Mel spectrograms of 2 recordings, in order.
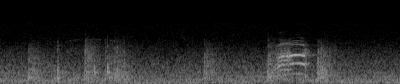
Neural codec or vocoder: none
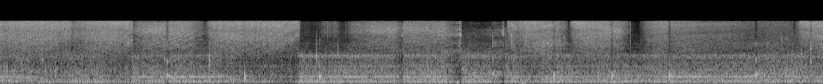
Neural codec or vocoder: none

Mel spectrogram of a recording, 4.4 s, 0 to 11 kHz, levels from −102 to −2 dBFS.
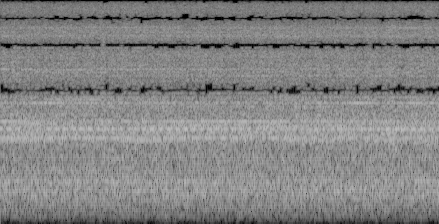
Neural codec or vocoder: none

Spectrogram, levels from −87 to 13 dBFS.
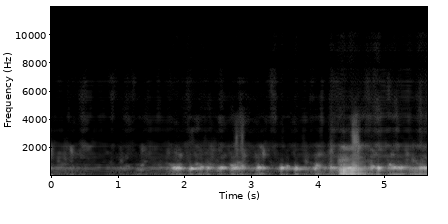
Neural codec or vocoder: vocoder, Vocos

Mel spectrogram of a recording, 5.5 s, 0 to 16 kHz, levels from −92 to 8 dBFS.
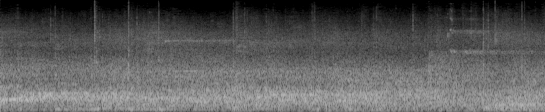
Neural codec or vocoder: none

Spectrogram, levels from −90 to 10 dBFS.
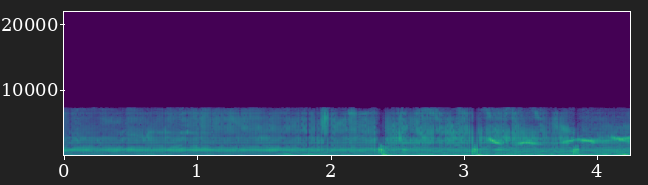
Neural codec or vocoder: vocoder, BigVGAN v2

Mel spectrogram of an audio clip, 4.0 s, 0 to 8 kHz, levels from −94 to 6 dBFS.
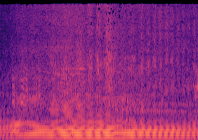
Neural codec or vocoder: none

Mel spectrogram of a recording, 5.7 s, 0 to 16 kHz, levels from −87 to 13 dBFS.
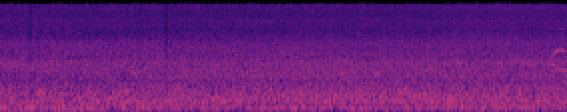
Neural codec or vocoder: none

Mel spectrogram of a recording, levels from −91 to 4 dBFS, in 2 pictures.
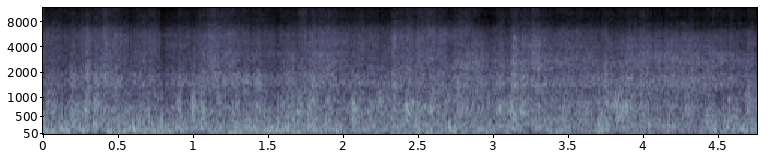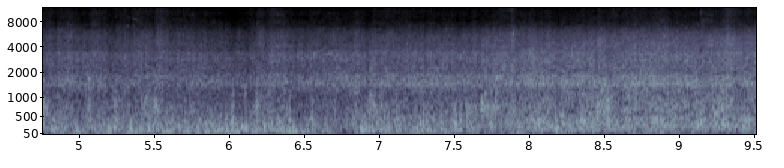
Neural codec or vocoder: none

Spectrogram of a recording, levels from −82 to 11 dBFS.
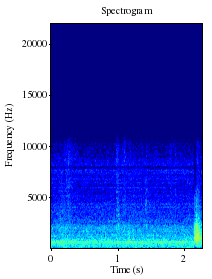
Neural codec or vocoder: none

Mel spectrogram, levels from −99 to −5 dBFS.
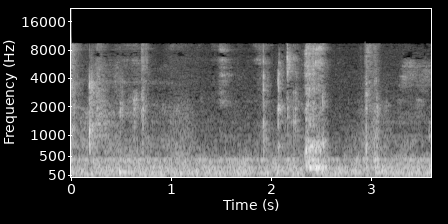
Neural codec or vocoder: none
